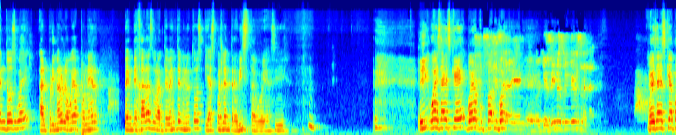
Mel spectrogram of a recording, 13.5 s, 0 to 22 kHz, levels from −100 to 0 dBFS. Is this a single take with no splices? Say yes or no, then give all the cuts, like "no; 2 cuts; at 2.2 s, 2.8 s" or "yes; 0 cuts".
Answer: no; 1 cut; at 2.4 s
